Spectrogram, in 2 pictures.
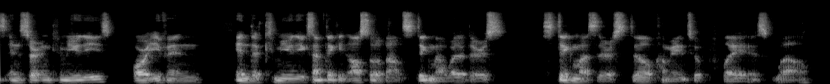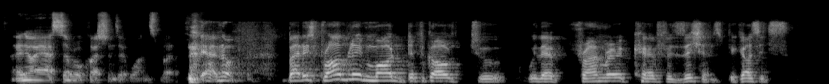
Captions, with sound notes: in certain communities or even in the community? Because I'm thinking also about stigma, whether there's stigmas that are still coming into play, as well. I know I asked several questions at once, but. (laughs) - Yeah, no, but it's probably more difficult to, with the primary care physicians because it's,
